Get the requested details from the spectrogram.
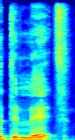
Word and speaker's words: De Ligt: On the De Ligt, did I pronounce that correct? – Aye.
